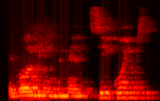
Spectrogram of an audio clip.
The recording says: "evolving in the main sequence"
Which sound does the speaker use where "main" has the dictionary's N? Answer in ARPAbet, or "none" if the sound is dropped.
L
